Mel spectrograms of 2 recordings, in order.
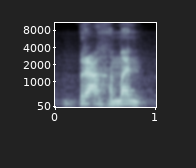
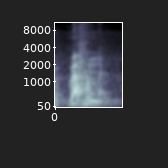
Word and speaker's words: Brahman: once which we understand as Brahman or Brahman however you want to pronounce it it's just Vedic Sanskrit word there is no right or wrong pronunciation as long as you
